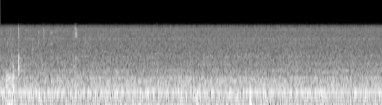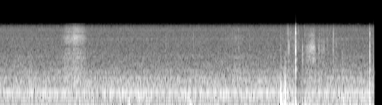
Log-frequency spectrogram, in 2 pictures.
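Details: A pet bulldog indoors reverse sneezing: rapid, low, snorting breaths packed close together over a steady background hum, turning into a louder, harsher burst near the end.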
